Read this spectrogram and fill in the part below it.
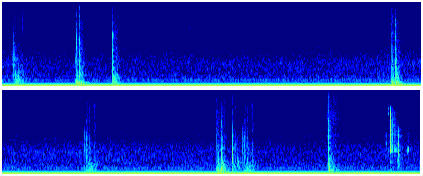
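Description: Footsteps thud softly on a wooden surface.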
